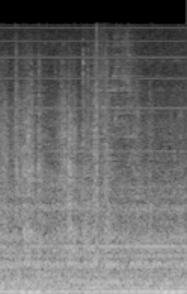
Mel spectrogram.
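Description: Homemade scrap-built power hammer running: a steady hum from its salvaged electric motor and belt drive, with the ram making light, irregular taps on the anvil die.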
